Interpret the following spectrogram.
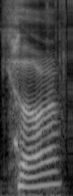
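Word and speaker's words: cœur: It's pronounced cure. I know how it's pronounced.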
